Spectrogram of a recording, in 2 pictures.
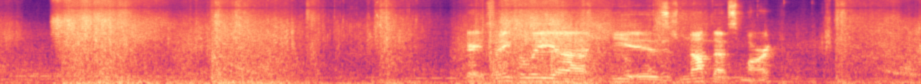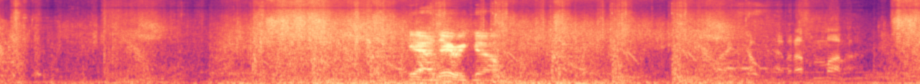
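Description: Fiery spells roar and crackle in bursts.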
